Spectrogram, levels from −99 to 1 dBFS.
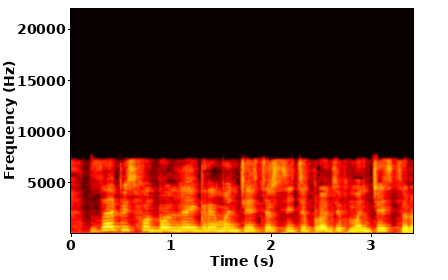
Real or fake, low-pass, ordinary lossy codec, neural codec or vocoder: fake; 7.2 kHz; AAC, 32 kbps; codec, 16 kHz, 4 kbps, FreqCodec, larger model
